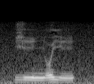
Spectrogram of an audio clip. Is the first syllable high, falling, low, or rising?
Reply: low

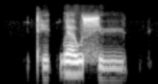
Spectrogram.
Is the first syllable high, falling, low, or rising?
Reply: rising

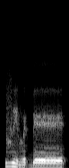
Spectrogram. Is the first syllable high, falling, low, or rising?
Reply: falling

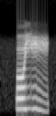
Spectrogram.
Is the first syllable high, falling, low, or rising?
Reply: high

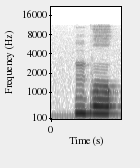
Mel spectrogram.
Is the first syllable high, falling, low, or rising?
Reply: high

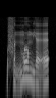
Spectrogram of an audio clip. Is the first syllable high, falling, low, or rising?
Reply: low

